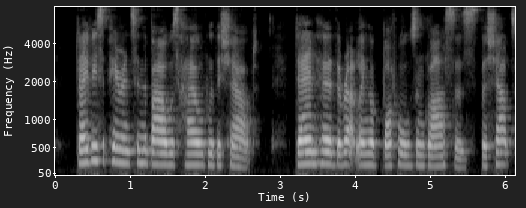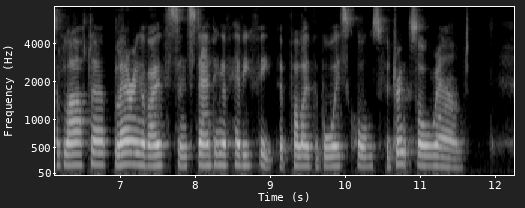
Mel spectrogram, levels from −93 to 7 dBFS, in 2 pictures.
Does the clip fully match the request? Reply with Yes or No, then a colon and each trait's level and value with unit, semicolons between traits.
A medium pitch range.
No: narrow, 2.2 semitones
